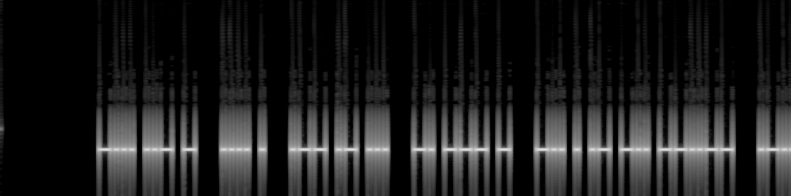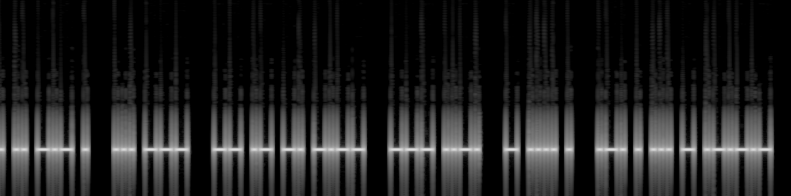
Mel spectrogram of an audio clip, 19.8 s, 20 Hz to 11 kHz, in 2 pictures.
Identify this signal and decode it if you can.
Morse code, heard as a keyed tone, about 25 wpm, 700 Hz. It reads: BUT HE WAS NOT DEAD, LIKE SO MANY OF THE REST.
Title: Sentences from Top 1500 Words 25wpm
